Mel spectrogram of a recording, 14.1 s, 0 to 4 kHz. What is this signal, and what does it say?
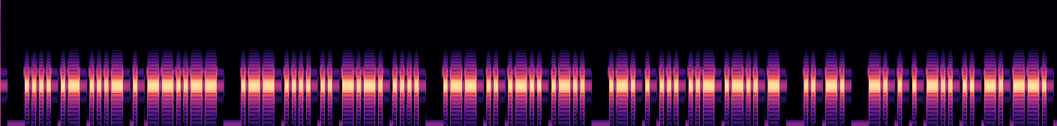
Morse code, heard as a keyed tone, about 25 wpm, 750 Hz. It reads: HAVE, WHICH WILL RESULT IN NEEDING
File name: Morse / 25WPM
